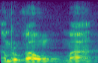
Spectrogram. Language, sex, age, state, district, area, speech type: Nepali, male, 60+, West Bengal, Kalimpong, rural, spontaneous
